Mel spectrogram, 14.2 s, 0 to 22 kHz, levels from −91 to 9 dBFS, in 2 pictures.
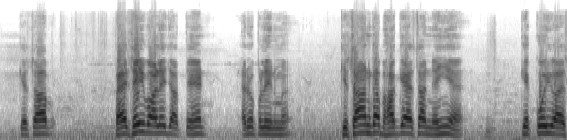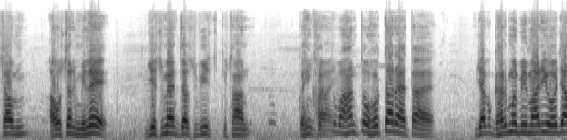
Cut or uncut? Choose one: cut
